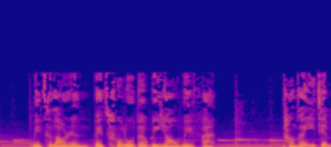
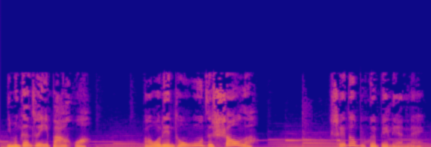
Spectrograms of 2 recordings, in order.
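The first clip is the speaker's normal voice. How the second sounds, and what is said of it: Pleading, begging voice. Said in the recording (Chinese): “用乞求的声音说”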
